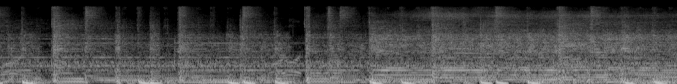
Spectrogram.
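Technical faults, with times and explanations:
1.2–1.6 s and 3.1–3.4 s, chunks out of order: a 100 ms block arrives late and plays after the blocks that should follow it, three blocks late in the first span and two in the second. The sound jumbles briefly across the three hard joins. Unlike a dropout, nothing goes missing. Unlike a repeat or stutter, nothing plays twice. The total timing holds, so the sound rejoins the right place after each span.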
